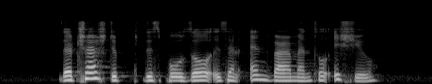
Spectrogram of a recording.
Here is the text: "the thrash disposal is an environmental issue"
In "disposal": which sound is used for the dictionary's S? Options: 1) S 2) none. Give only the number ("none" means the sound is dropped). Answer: 1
